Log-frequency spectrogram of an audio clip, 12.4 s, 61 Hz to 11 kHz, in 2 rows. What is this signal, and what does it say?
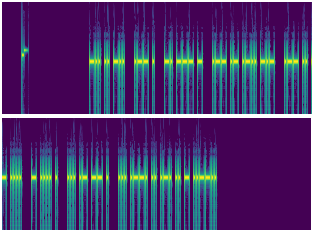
Morse code, heard as a keyed tone, about 40 wpm, 700 Hz. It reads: DID WE NOT WALK WITH THE SAME SPIRIT?
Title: Sentences from Top 1400 Words 40wpm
